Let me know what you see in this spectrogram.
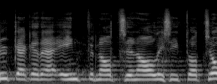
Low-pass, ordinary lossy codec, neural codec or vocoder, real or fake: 14.4 kHz; none; codec, 44.1 kHz, 7.8 kbps, Pupu-Codec; fake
